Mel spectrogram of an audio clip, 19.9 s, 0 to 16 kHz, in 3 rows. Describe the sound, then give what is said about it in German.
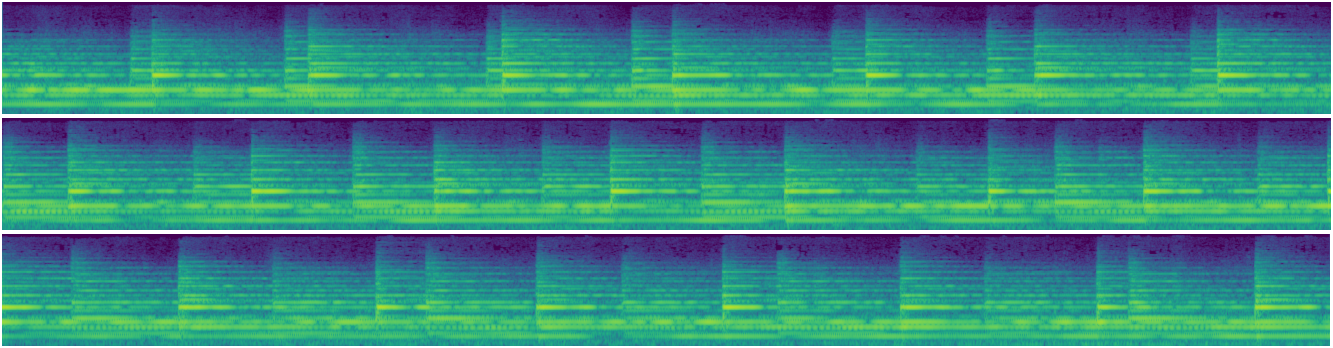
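The bells of the Bürgerspitalkirche (St. Blasius church) in Salzburg's old town ring at 12 noon in a steady, overlapping peal, strikes falling in a regular rhythm over a sustained humming resonance, loud, with no voices. “Es ist 12 Uhr. Sie hören die Glocken der Bürgerspitalkirche in der Stadt Salzburg.”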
